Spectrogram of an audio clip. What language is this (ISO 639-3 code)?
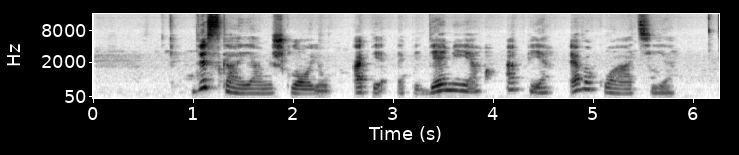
lit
